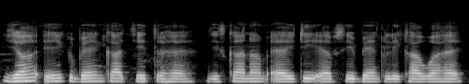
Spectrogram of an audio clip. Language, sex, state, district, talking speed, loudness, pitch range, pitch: Hindi, male, Jharkhand, Ranchi, 165 wpm, -18 LUFS, 130-140 Hz, 135 Hz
